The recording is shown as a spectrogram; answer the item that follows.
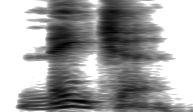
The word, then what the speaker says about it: nature: And pay attention to that a in the first syllable there because it's also a common mistake for learners of English not to pronounce it the way it should be as a nature.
